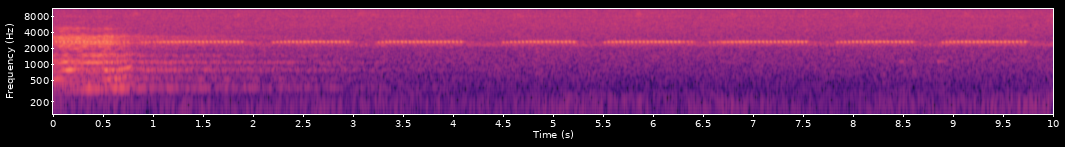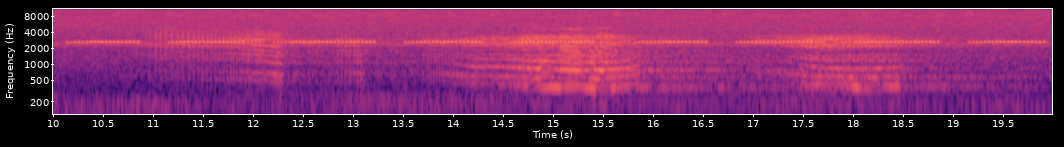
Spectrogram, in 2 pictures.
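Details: Deer roaring in the hills of Provence on a full-moon autumn night. A brief bellow opens the clip, then three wavering, groaning calls follow after about ten seconds, each one to two seconds long, while crickets chirp steadily throughout.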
